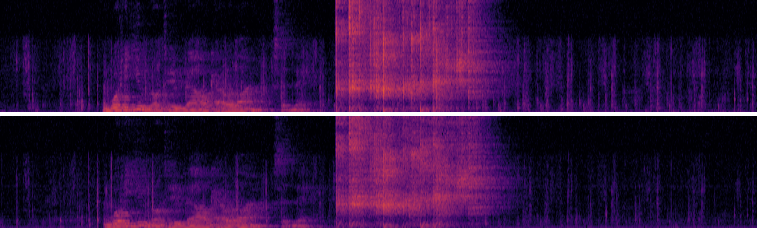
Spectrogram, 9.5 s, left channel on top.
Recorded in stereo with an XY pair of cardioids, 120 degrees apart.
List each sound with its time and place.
1.3 s a man speaking: 70° left, 0.9 m; by 3.9 s 65° left, 3 m
4.2 s a crack: 70° left, 1.1 m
